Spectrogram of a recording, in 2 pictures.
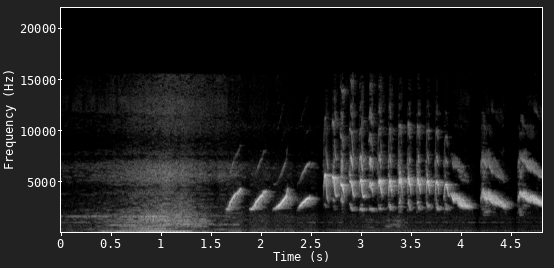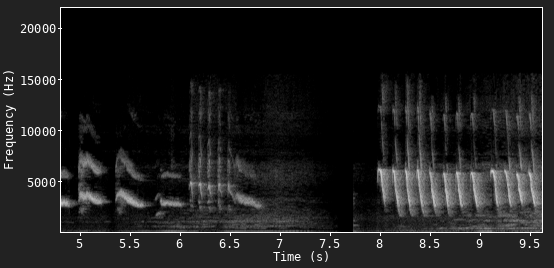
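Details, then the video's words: Lure song of a white-rumped shama carrying canary phrases: a soft rustle, then long runs of rapid, sweet repeated notes, a brief silence, and a final quick rattling canary-like trill. "MURAI BATU ISIAN KENARI ¦ PANCINGAN MURAI ¦ SHAMA BIRD"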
